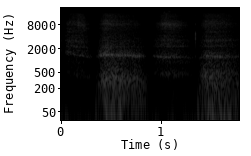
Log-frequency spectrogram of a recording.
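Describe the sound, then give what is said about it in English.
A voice imitates the heavy, menacing breathing of a serial killer: three or four loud breaths in a steady in-and-out rhythm, with brief pauses between them and no talking. “Then the serial killer, you just hear breathing.”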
